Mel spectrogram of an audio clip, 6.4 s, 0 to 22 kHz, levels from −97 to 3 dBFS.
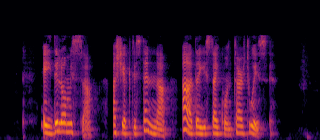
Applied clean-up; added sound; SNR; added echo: none; none; none; none.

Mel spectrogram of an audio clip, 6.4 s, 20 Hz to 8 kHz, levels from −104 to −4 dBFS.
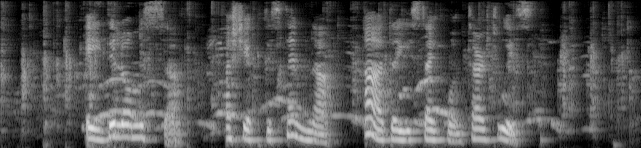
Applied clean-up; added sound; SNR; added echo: classical method log-MMSE.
